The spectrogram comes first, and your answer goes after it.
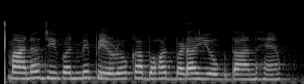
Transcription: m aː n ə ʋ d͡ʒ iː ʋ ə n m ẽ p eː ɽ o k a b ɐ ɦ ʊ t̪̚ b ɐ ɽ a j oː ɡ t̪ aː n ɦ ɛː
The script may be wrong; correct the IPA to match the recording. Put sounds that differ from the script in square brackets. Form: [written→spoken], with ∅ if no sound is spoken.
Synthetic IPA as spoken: m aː n ə ʋ d͡ʒ iː ʋ ə n m ẽ p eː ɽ [o→õ] k a b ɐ ɦ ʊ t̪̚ b ɐ ɽ a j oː ɡ [t̪→d̪] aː n ɦ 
